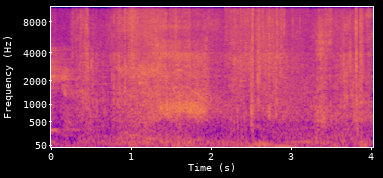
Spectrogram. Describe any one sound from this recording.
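A monstrous creature growls deeply and angrily.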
